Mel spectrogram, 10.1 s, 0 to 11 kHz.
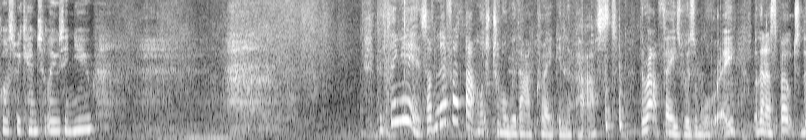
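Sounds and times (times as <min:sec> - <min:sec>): woman speaking: 0:04.7 - 0:10.0.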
